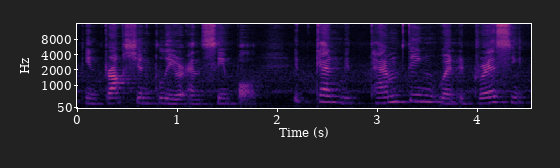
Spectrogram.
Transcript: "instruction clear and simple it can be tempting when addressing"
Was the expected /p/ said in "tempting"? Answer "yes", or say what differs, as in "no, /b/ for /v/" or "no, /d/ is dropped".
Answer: yes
